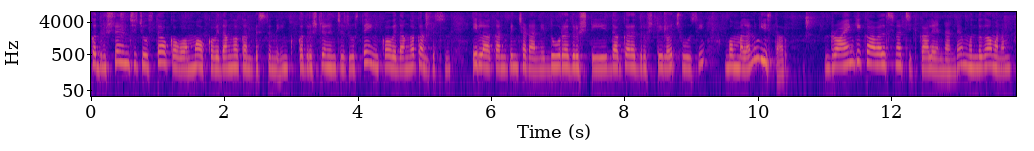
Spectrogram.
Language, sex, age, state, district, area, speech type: Telugu, female, 18-30, Telangana, Yadadri Bhuvanagiri, urban, spontaneous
